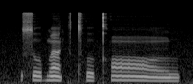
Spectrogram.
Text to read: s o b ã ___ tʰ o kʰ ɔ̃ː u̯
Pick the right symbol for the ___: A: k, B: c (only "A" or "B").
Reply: A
